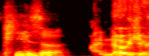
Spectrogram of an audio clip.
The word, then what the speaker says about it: Pisa: Tower and then leaning pizza is that what it's called the Leaning Tower of Pizza let's bring it back down here we go again teacup I believe it's pronounced Pisa I know you're right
